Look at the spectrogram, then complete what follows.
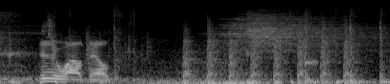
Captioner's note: hammering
